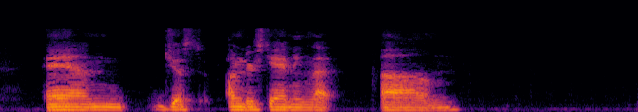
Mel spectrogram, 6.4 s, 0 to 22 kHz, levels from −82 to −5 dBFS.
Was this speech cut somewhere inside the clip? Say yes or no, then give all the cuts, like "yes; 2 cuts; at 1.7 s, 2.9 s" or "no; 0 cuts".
no; 0 cuts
